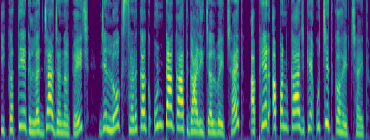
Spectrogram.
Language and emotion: Maithili, disgusted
